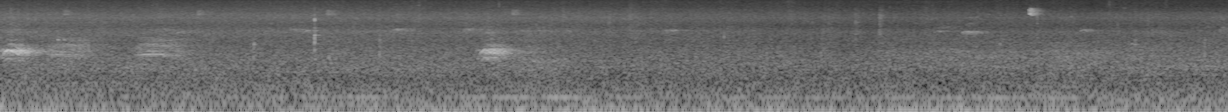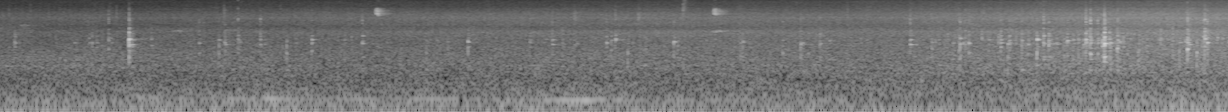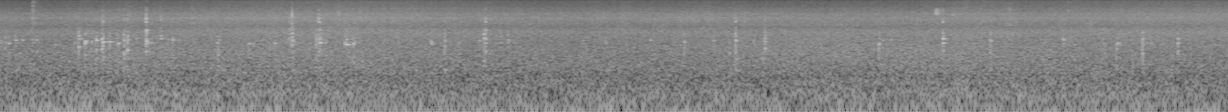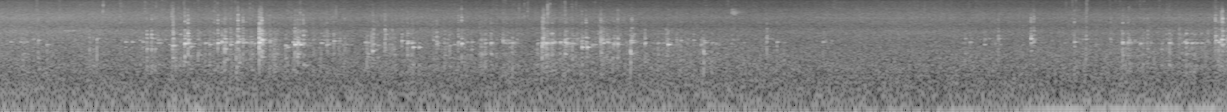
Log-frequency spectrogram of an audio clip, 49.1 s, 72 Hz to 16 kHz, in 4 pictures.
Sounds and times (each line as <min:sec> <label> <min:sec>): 0:00.0 several species of birds 0:49.1
0:00.0 traffic 0:49.1
0:00.0 wind blowing through high trees 0:49.1
0:12.9 clatter of wooden prayer tablets 0:49.1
